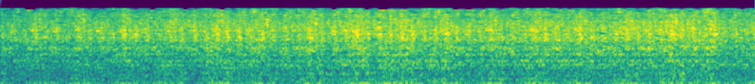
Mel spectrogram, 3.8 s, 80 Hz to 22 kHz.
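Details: Four-cylinder car with an uneven, loping idle and an irregular stumble about 1.5 times a second. Pulling plug caps one by one showed cylinder 4 is not firing; a dead spark plug or broken plug wire is suspected.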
